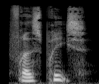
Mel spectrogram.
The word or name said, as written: fredspris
